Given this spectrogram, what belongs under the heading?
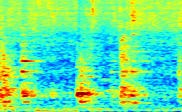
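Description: Ingredients stirred and frying in a pan for an old-style traditional tiffin, a close continuous sizzle broken by rhythmic scraping strokes of a spoon about every half second.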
